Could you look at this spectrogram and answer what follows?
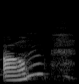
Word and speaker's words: Om: can do ah or um and om so om can be pronounced as um or both I like both so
